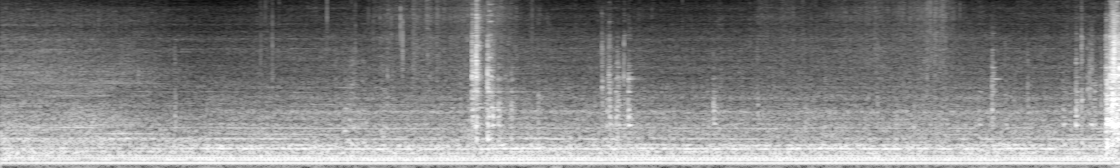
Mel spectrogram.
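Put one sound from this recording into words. A small excavator's diesel engine runs with a steady low rumble.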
